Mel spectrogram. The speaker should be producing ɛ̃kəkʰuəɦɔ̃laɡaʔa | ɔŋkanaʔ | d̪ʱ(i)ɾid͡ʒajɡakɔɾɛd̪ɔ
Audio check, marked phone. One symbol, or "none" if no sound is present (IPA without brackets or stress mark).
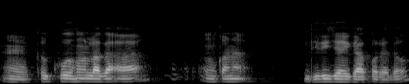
i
